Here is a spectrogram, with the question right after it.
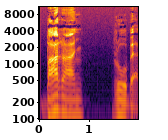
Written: Barany Robert

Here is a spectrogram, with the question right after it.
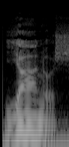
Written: János

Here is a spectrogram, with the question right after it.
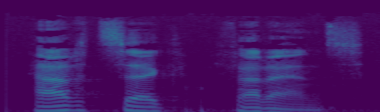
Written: Herczeg Ferenc

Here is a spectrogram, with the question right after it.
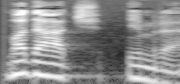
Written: Madách Imre

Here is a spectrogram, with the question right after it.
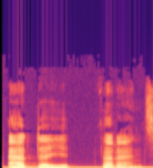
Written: Erdei Ferenc

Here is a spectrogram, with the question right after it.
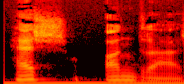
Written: Hess, András

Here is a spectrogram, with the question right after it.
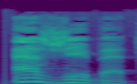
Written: Erzsébet

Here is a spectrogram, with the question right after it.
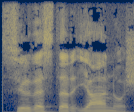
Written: Sylvester János

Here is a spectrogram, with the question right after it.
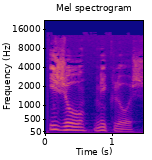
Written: Izso Miklos

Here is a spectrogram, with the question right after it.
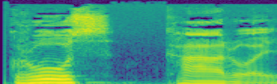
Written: Grosz Karoly

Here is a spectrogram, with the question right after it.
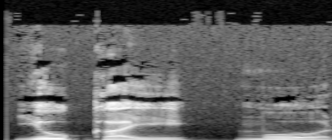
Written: Jokai Mor

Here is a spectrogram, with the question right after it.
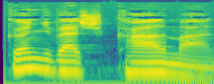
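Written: Könyves Kálmán

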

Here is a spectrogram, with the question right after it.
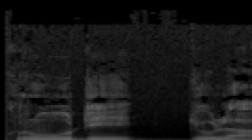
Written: Krudy Gyula

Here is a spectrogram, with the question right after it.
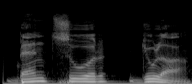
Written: Benczur Gyula

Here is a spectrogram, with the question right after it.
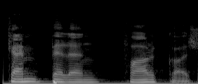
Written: Kempelen Farkas

